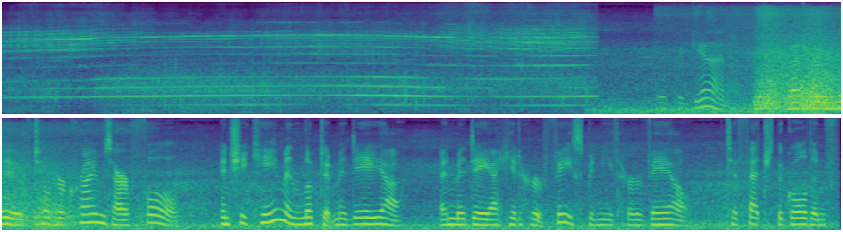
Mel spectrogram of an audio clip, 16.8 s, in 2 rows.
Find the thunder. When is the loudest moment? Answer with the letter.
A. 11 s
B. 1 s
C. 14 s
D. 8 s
D.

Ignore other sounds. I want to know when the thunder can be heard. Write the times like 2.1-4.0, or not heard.
6.5-9.9.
